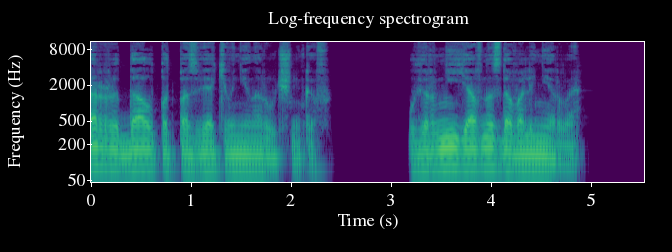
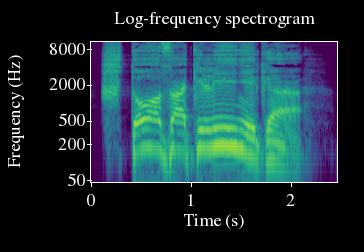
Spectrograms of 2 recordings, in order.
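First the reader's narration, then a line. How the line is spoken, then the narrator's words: Yelling over wailing. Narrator (Russian): заорал он, чтобы перекрыть стенание Бодимодера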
